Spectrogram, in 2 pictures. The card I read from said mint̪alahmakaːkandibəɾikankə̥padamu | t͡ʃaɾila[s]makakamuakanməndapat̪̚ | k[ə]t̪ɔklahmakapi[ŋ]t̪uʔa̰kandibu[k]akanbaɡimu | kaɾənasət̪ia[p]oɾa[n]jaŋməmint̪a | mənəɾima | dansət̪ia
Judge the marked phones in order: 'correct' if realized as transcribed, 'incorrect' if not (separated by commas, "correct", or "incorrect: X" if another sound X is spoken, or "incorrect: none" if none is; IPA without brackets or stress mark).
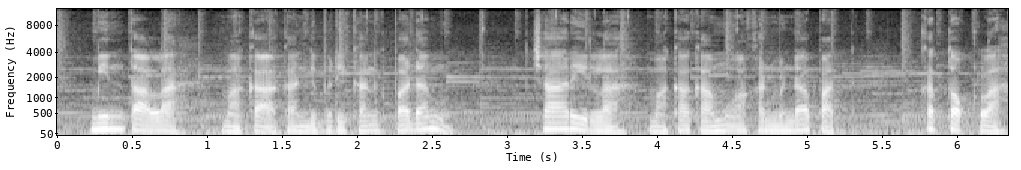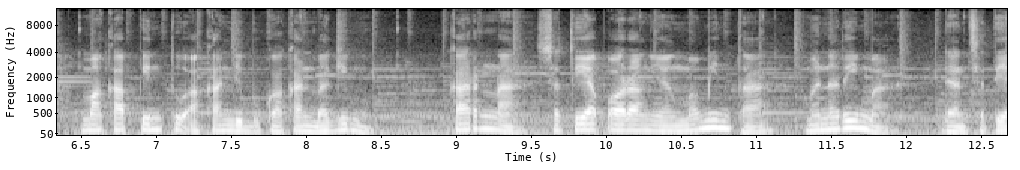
incorrect: h, correct, incorrect: n, correct, correct, incorrect: ŋ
